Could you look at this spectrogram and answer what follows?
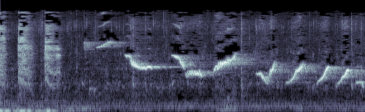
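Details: Lure song of a white-rumped shama: two harsh bursts, then high and mid whistles that slide down and up, finishing with a rhythmic series of sharp rising upslurred notes about every quarter second.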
